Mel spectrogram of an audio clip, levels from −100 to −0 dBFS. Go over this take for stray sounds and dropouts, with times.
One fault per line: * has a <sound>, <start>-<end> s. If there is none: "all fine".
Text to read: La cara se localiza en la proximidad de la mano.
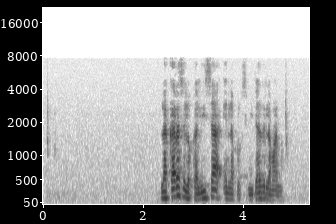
all fine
